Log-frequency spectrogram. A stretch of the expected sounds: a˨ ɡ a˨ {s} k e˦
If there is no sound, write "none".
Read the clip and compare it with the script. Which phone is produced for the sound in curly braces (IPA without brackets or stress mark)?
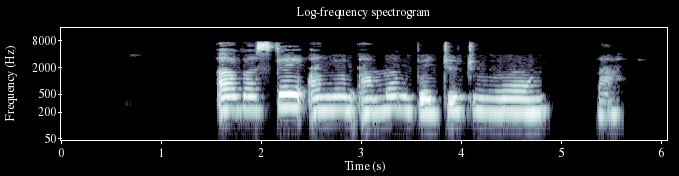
s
